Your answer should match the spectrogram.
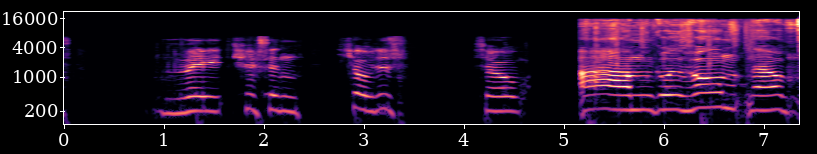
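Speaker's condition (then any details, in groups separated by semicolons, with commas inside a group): Cerebral palsy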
